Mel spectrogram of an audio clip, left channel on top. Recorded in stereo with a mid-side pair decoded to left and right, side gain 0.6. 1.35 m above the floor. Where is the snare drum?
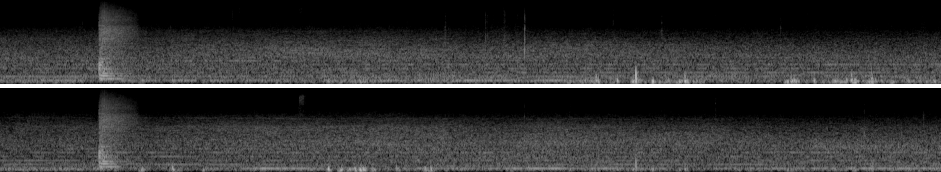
5° left, 1.1 m.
